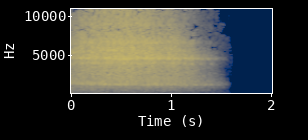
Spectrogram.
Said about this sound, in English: Oh, let's take a breath on that one.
